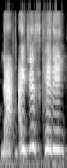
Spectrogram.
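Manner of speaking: very high, squeaky mascot voice, British act dropped; high put-on cartoon character voice; Bucky. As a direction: talk like a silly little puppet confessing a joke. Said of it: "That's how I talk".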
